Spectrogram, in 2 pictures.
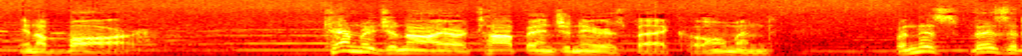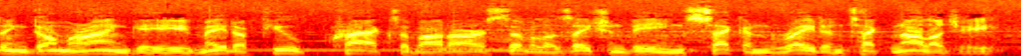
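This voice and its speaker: An American actor playing a wry Earth engineer in a 1950s radio drama, narrating and talking. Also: male voice, medium pitch, lightly acted. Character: wry male Earth engineer recounting his space mission. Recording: muffled old radio recording with music.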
